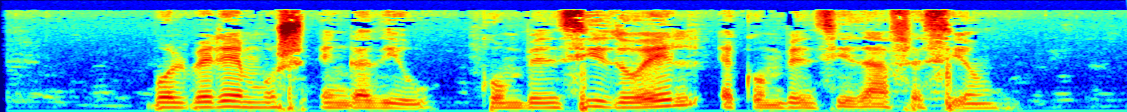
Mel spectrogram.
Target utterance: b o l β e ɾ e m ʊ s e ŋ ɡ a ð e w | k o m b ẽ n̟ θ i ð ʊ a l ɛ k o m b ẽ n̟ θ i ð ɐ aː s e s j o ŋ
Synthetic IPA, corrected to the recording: b o l β e ɾ e m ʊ s e ŋ ɡ a ð i w | k o m b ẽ n̟ θ i ð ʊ e l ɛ k o m b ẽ n̟ θ i ð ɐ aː f e θ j o ŋ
